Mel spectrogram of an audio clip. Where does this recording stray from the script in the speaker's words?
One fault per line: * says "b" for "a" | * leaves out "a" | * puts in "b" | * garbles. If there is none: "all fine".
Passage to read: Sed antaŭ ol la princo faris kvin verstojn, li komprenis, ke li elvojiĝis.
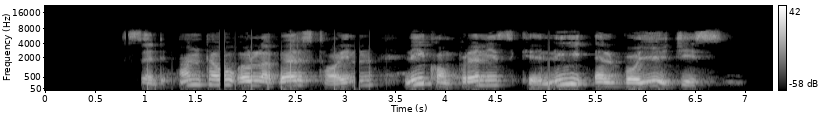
* leaves out "princo faris kvin"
